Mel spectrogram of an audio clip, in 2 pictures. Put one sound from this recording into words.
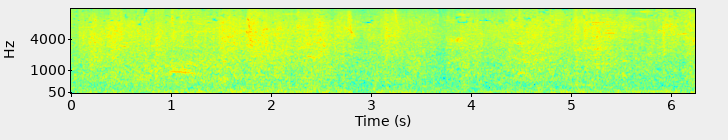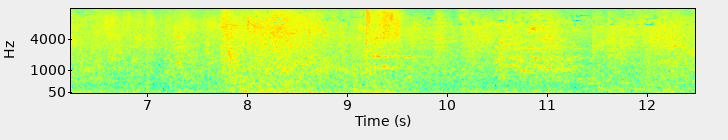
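Video game battle effects clash and burst in quick succession.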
